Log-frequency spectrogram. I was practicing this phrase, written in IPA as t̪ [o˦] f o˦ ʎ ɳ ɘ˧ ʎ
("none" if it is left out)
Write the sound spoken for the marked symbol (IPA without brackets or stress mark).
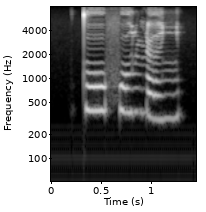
o˦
